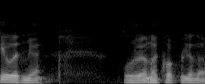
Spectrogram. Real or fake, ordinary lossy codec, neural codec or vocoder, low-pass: fake; none; codec, 16 kHz, 1 kbps, FreqCodec, larger model; none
